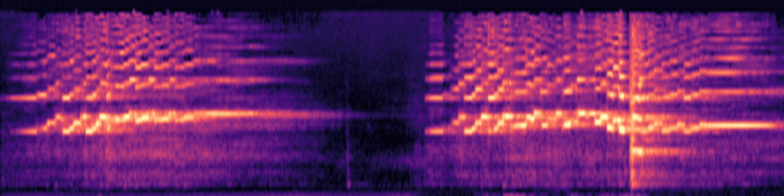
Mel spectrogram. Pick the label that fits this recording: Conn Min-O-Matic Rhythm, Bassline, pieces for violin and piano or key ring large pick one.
pieces for violin and piano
